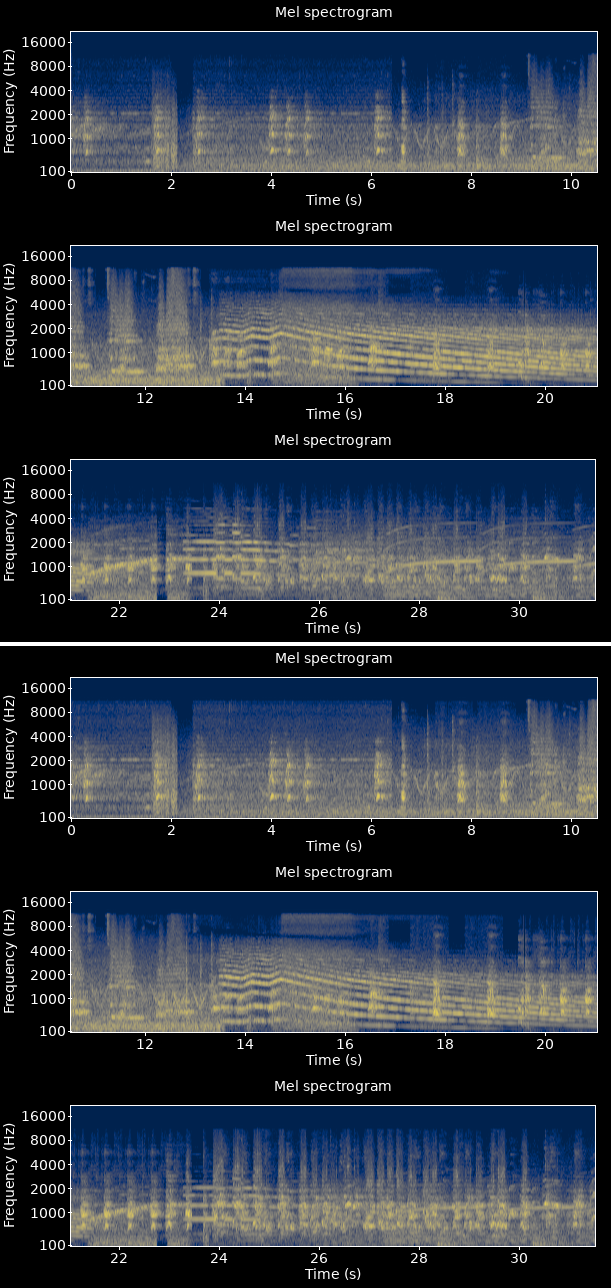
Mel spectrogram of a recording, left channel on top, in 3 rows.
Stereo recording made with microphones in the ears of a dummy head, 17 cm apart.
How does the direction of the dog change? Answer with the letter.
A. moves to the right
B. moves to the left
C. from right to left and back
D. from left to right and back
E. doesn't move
C.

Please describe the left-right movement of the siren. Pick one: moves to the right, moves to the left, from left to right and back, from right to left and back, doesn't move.
moves to the left.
